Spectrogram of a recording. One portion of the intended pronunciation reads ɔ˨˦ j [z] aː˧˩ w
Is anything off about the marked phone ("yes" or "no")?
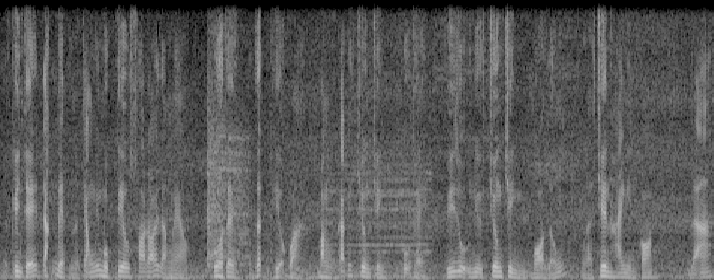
no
